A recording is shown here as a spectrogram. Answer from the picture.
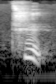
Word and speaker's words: tu: Acuérdate, el tu es importante hacer la pronunciación u, tu. Tu t'appelles comment? No, tú t'appelles comment? No, tu, ¿ok?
